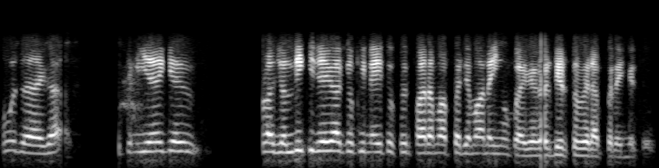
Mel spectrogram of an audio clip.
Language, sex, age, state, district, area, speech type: Hindi, male, 45-60, Uttar Pradesh, Mirzapur, urban, conversation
